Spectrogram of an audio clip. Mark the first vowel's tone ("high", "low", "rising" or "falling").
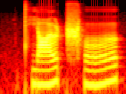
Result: rising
